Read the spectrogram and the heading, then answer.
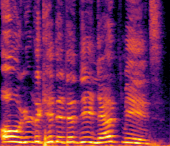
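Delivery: mocking, high, loud put-on kid voice.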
